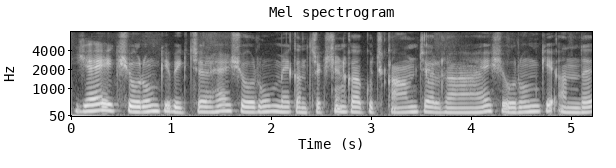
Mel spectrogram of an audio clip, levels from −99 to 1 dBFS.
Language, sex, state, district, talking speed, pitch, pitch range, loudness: Hindi, female, Punjab, Pathankot, 220 wpm, 180 Hz, 170-200 Hz, -16 LUFS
